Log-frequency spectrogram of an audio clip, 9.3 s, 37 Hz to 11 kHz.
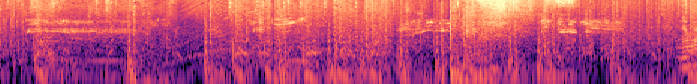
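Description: Echo legendary pistol firing in Borderlands 3, a busy stretch of repeated gunshots and game effects mixed with music and other in-game noise, with rapid bursts spread across the whole stretch.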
